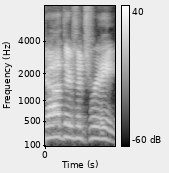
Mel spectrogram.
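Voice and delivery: mock scream. Recounting what he screamed out, retelling a scream. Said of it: "He's screaming out".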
